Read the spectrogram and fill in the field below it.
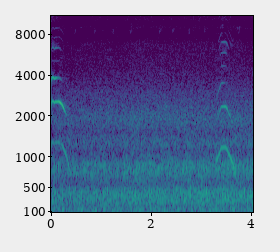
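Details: Two bright, bending meows from a cat, one at the very start and another after roughly three seconds of quiet, with low steady hiss underneath.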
